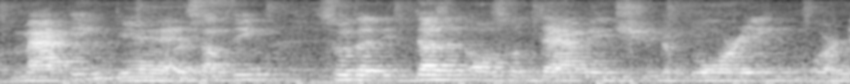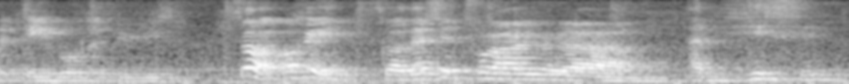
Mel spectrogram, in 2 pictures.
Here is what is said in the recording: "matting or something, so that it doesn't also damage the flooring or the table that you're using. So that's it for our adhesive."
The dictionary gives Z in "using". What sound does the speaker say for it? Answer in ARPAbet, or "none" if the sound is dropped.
S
